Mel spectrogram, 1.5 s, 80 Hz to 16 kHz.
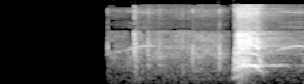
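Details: Eight-week-old Corgi puppy from the Zoe and Strut litter, recorded March 13, 2011, giving one short, sharp high yap near the end after a faint whining lead-in.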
